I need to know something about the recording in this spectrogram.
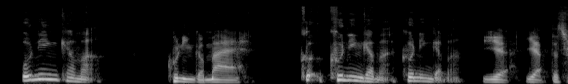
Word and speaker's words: Kuningamäe: By the spelling, which you might be able to see, it sounds about right. Yeah, it's pretty much as the spelling is.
